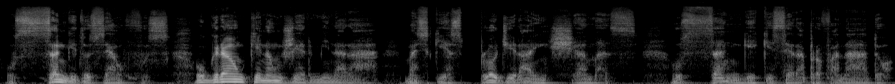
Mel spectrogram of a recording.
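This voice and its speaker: An inhuman, metallic voice, cold and cruelly mocking, as a male narrator puts it on. It drops very deep and husky, dragging every word slowly with menace. An audiobook possession. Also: fairly bright tone, full character voice. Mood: menacing scorn. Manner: slow, cruel, scornful.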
